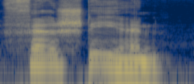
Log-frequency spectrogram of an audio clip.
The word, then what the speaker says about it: verstehen: понимать, это по-немецки verstehen. Пишется V-E-R-S-T-E-H-E-N.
